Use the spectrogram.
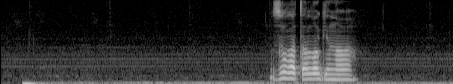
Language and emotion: Russian, neutral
